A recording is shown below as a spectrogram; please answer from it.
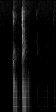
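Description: A computer mouse clicks a login button: two sharp, close clicks in quick succession, followed by a few faint ticks in an otherwise quiet room.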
